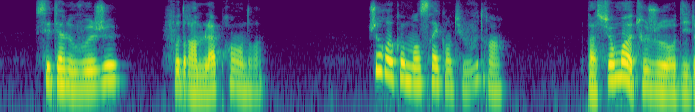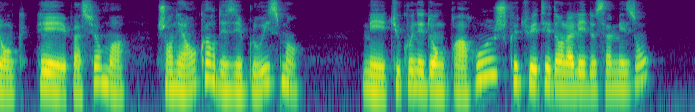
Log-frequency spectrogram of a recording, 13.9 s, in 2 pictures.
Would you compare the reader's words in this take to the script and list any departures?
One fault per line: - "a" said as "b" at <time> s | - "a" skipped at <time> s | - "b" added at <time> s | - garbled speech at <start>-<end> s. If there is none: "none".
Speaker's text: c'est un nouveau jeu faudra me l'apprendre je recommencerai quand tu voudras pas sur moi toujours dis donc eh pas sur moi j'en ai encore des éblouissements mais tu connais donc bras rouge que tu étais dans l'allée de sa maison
none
